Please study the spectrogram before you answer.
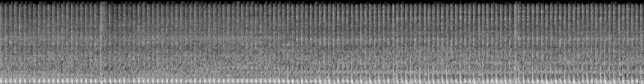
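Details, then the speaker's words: Dump-find Rugg carpet-cut tractor, small single-cylinder engine after carburetor cleaning and new fuel filter, started on choke in 3 pulls; steady even chug with low thump, no misses, running acceptably despite the bad carburetor. "I gave it choke, 3 pulls, started right up. Not running bad, considering how bad that carburetor was."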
